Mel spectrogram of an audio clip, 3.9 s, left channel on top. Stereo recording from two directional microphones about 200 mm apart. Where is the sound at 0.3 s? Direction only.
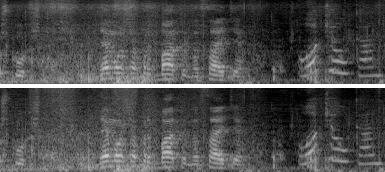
5° right (ahead or behind).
